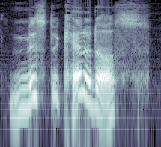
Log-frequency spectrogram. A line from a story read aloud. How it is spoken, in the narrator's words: wailed the poor old gentleman in a tremulous bleat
